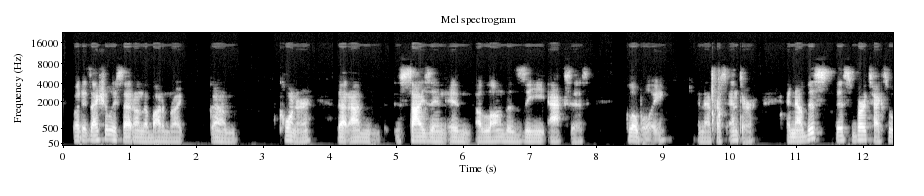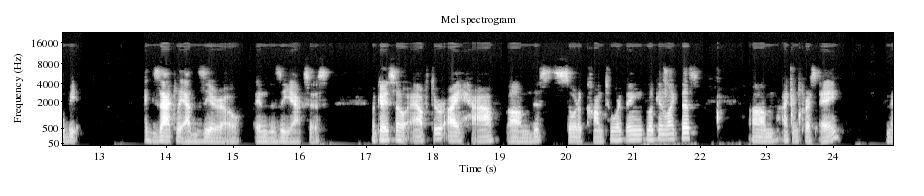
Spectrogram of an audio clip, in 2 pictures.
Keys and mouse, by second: 11.9-16.3 right drag, 16.3-24.9 middle drag, 23.3 a.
